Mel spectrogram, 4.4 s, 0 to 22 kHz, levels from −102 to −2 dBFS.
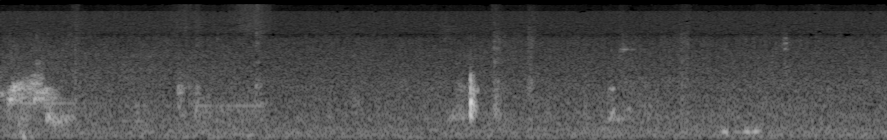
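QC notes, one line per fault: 0.07–0.6 s, 0.76–1.02 s, 1.32–1.42 s and 1.79 s to the end, speech suppressed in double talk: the speech keeps dipping by around 10 dB, closer to 15 dB in the last stretch, likely an echo canceller mistaking the talker for echo while both sides spoke.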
